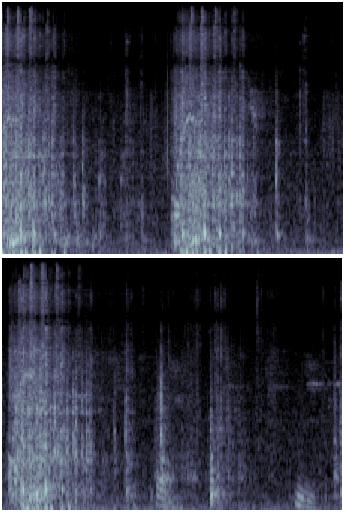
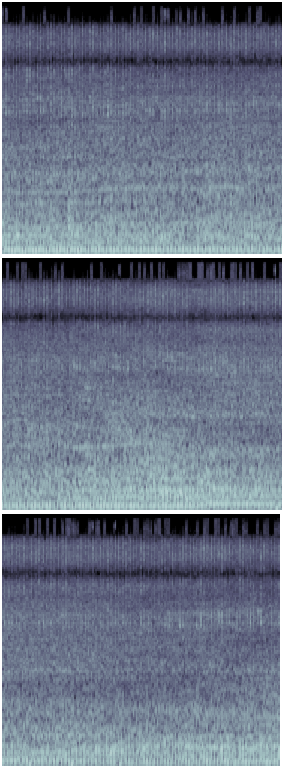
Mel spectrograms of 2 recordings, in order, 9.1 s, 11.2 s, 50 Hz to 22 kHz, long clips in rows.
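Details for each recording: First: Noma/Murray Snow King 27" dual-stage snowblower, 9HP Tecumseh, before repair, with fuel and oil checked, primed, on choke and throttle high: slow recoil pulls turn it over without a single firing stroke. The owner suspects no spark or the shutoff; the plug looks new and clean. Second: Noma/Murray Snow King 27" dual-stage snowblower, 9HP Tecumseh, after HIPA carburetor replacement: an even, unbroken drone at full throttle with no misses or surging. Normal running; the owner wants to lower the very high full-throttle engine speed.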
